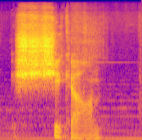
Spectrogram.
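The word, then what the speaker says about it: Shikhan: spell it sorry either it's like it's s-h-i-k-h-a-n and how do you is ch chick come yeah just like shikon okay okay joy i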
